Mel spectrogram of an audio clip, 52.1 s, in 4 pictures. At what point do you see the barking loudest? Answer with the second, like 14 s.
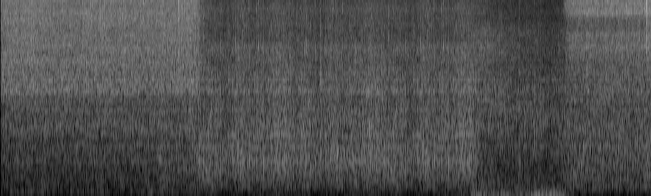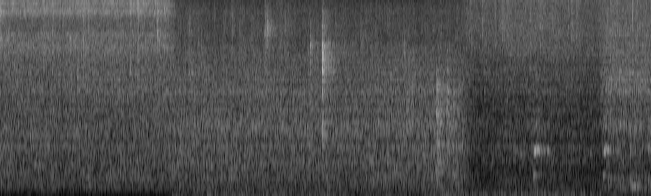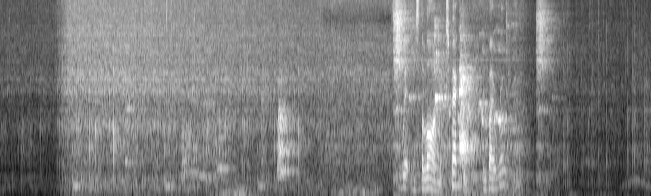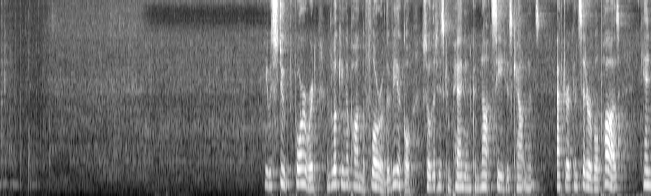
35 s.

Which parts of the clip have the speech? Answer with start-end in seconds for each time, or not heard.
34.0-36.2, 44.4-52.0.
